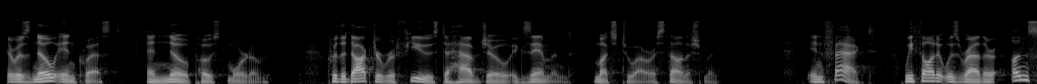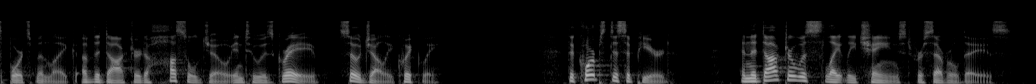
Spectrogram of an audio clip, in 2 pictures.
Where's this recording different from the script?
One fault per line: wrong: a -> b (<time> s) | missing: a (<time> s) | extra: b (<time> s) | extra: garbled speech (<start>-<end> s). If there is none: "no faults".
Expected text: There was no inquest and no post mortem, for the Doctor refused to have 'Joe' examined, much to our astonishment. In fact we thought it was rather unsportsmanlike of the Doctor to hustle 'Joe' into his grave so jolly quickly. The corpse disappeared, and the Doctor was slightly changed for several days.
no faults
